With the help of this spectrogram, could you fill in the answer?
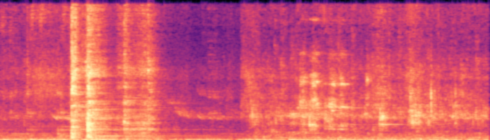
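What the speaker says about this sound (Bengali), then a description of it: "ঘি দিয়ে আমি একটু নাড়াচাড়া করে নেব সসপ্যানটা" Metal spoon clattering and scraping in a saucepan of ghee, two sharp clanks near the start, then softer scraping and a faint sizzle close by.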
